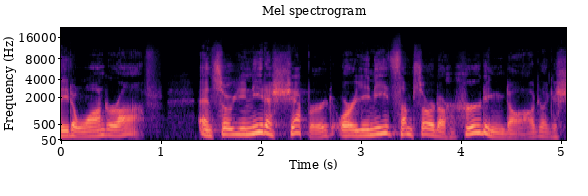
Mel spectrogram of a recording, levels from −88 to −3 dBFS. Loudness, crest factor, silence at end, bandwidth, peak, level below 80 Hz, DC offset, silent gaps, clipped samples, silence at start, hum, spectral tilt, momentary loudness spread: -28 LUFS; 16 dB; 0 s; 13 kHz; -12 dBFS; -78 dBFS; under 0.1%; none; under 0.1%; 0 s; none; -6 dB/octave; 9 LU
